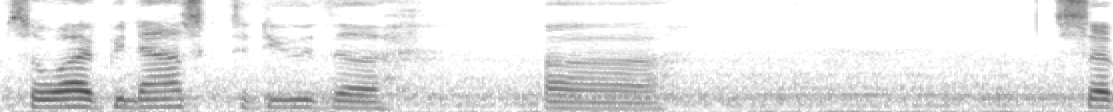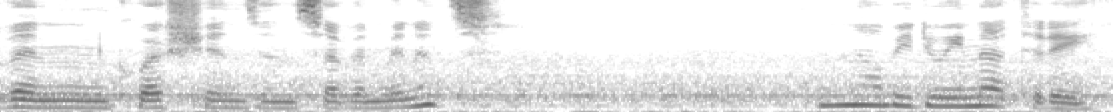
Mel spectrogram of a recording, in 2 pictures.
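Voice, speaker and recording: A woman's voice: lowish voice, measured pace, long pauses. A middle-aged Canadian woman whose first language is Quebec French, chatting casually to the camera as a vlogger outdoors. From Quebec, Canada, raised partly in Ontario. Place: outdoors in a field, yard and open shelter. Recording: outdoor ambience, clear background noise.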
